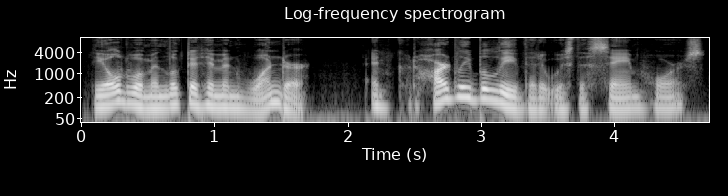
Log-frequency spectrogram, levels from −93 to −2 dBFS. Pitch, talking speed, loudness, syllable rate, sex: 120 Hz, 230 wpm, -21 LUFS, 6.1 syllables/s, female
